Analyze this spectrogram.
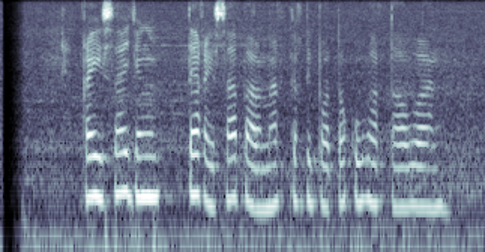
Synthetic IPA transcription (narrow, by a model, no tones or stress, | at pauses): kaisad͡ʒəŋt̪ɛɾesabalmarkərdipɔt̪ɔkuwart̪awan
